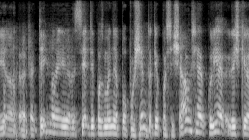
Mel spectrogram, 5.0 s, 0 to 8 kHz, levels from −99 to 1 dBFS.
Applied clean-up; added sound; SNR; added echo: neural mask model DeepFilterNet 3.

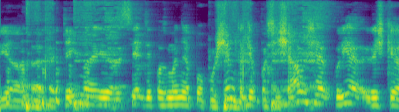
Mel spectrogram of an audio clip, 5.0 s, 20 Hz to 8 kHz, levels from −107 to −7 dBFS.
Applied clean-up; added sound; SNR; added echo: classical method WPE with log-MMSE.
